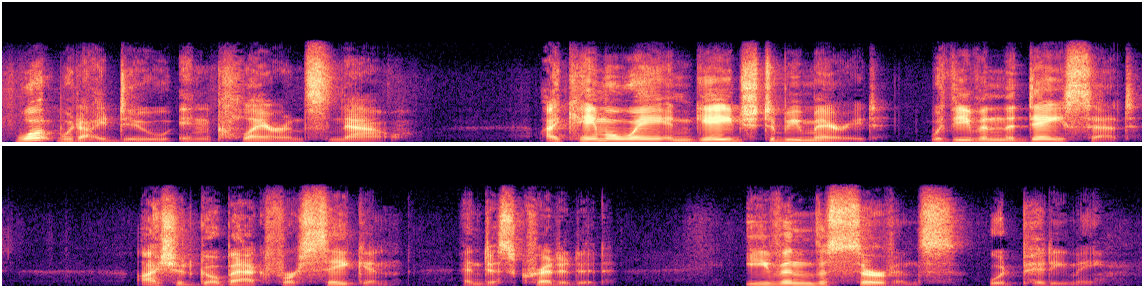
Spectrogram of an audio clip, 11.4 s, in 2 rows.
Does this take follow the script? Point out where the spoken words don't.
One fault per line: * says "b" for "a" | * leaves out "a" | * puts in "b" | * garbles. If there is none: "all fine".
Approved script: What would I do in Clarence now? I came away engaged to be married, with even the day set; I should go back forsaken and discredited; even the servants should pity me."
* says "would" for "should"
